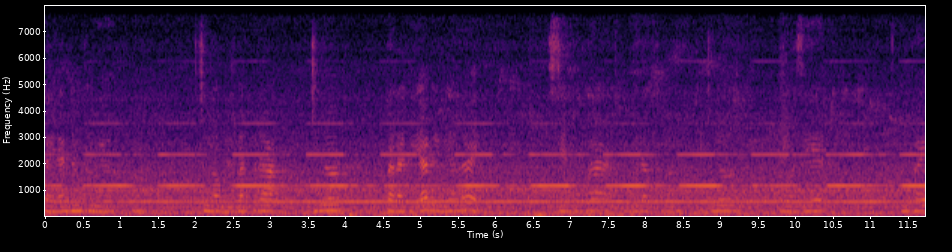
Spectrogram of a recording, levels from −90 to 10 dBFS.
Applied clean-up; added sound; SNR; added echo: none; Truck; -3 dB; reverberation time 0.8 s.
